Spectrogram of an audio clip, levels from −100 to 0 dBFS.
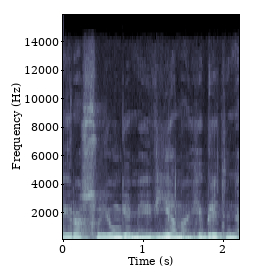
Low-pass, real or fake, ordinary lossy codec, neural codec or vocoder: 14.4 kHz; real; AAC, 64 kbps; none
